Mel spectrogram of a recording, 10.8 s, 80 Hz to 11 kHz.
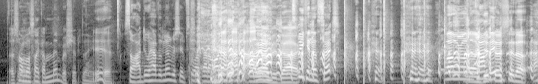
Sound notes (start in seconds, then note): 5.0 laugh; 8.0 laughs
